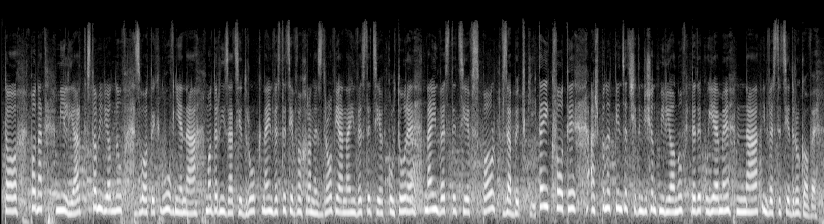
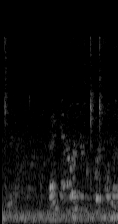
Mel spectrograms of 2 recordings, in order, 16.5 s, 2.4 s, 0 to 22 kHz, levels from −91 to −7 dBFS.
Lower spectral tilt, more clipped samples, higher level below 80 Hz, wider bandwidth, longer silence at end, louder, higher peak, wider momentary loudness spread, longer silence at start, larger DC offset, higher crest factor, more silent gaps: about the same, -7 dB/octave vs -6 dB/octave; neither; first, -40 dBFS vs -70 dBFS; about the same, 12.5 kHz vs 11.5 kHz; about the same, 0 s vs 0 s; first, -14 LUFS vs -54 LUFS; first, -2 dBFS vs -36 dBFS; second, 5 LU vs 10 LU; about the same, 0 s vs 0.05 s; neither; second, 12 dB vs 18 dB; neither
